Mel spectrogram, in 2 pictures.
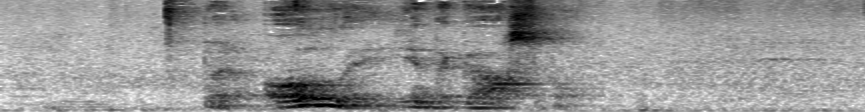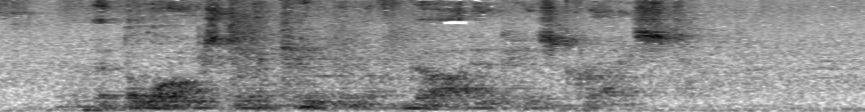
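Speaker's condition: Voice disorder; not contagious

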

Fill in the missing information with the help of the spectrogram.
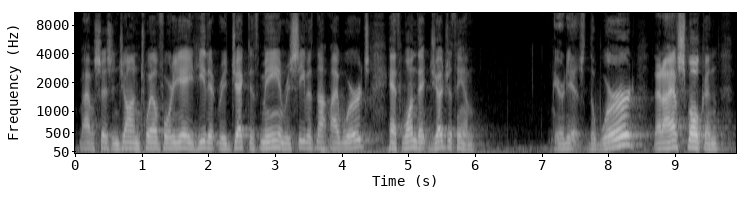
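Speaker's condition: No condition

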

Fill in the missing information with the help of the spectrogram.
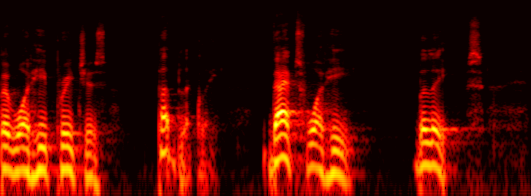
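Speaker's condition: No condition

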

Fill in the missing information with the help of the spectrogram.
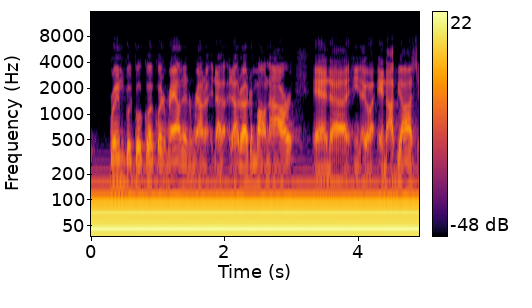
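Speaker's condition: Stuttering; stutter as usual way of talking, recent neck surgery; throat may get scratchy during talk, Halls lozenges at hand; worse when unwell, mistaken for stroke by Life Squad paramedics; repeated sounds

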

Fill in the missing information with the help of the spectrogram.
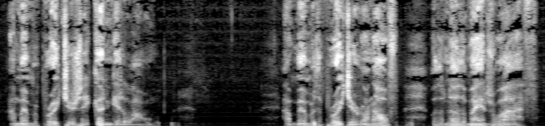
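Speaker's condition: Throat cancer, lost vocal cord

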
